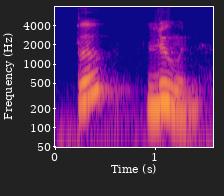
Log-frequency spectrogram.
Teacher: Here the schwa sound. We cannot stress schwa sound or the syllable, the weak syllable, so we put the stress on the second syllable.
